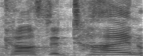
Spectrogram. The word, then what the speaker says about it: Constantine: Well, the fact is, that's actually how you pronounce his name. John Constantine was popularized by the American media. There's actually an old issue of Hellblazer where John Constantine actually states that that is the proper pronunciation for his name, and everyone mispronounces it as Constantine.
